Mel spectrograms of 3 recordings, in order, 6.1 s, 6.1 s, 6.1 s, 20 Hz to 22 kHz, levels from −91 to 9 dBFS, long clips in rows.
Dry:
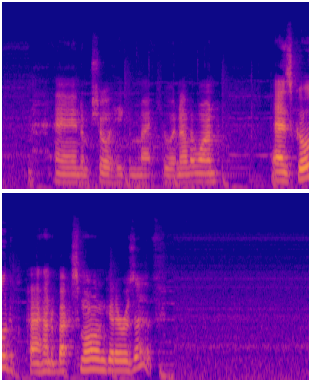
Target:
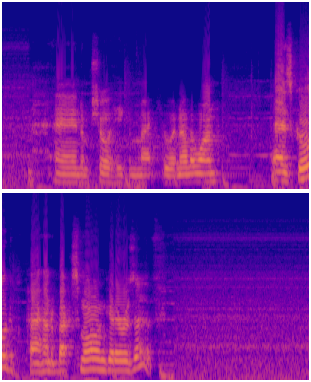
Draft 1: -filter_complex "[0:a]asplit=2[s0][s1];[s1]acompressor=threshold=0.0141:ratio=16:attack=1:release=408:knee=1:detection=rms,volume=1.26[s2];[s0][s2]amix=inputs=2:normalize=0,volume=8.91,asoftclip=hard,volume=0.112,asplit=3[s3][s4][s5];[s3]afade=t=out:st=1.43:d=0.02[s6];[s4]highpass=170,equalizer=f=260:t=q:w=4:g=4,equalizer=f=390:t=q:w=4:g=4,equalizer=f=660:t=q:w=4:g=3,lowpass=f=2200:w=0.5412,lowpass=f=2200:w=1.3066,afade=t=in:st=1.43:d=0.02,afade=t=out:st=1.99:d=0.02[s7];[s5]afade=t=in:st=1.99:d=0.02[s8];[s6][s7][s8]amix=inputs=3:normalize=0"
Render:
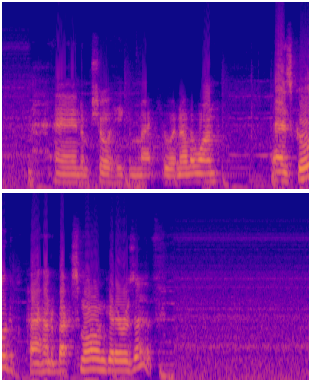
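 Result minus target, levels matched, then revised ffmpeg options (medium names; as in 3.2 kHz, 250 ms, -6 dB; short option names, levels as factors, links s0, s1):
compression: peak gain reduction -5.5 dB
-filter_complex "[0:a]asplit=2[s0][s1];[s1]acompressor=threshold=0.00708:ratio=16:attack=1:release=408:knee=1:detection=rms,volume=1.26[s2];[s0][s2]amix=inputs=2:normalize=0,volume=8.91,asoftclip=hard,volume=0.112,asplit=3[s3][s4][s5];[s3]afade=t=out:st=1.43:d=0.02[s6];[s4]highpass=170,equalizer=f=260:t=q:w=4:g=4,equalizer=f=390:t=q:w=4:g=4,equalizer=f=660:t=q:w=4:g=3,lowpass=f=2200:w=0.5412,lowpass=f=2200:w=1.3066,afade=t=in:st=1.43:d=0.02,afade=t=out:st=1.99:d=0.02[s7];[s5]afade=t=in:st=1.99:d=0.02[s8];[s6][s7][s8]amix=inputs=3:normalize=0"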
